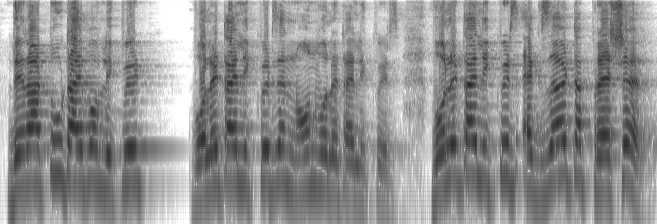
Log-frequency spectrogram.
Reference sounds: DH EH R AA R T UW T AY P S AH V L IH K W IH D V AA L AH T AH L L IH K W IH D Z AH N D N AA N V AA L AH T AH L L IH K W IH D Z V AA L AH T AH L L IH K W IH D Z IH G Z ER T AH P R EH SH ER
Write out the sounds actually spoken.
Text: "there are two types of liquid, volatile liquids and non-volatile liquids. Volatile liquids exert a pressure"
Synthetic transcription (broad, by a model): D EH R AA R T UW T AY P AH V L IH K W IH D V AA L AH T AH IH L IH K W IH D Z AH N D N AA N V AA L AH T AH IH L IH K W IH D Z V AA L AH T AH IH L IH K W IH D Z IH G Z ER T AH P R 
